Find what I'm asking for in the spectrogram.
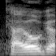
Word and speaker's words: Cayuga: And here, I asked Donna, my assistant, to look up the figures for, do you pronounce it Cayuga County? – Cayuga. – Cayuga County, okay.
